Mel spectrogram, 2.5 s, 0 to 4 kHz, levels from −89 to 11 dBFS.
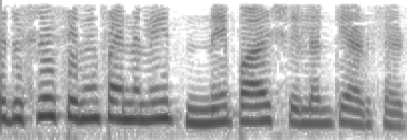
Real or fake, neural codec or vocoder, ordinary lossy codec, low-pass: real; none; none; 3.6 kHz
